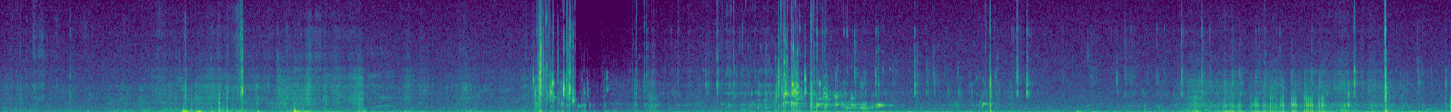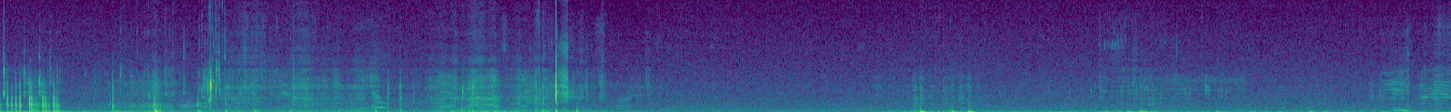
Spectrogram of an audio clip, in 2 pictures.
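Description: Water sloshing and gurgling around a camera dipped below the surface, with irregular bursts of muffled, bubbly underwater noise and low rumble.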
